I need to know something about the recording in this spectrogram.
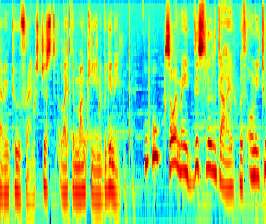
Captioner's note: monkey noises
